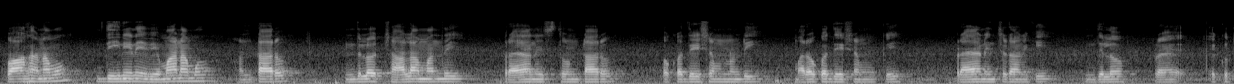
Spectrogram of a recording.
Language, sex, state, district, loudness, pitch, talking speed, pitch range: Telugu, male, Andhra Pradesh, Srikakulam, -19 LUFS, 120 Hz, 85 wpm, 120-130 Hz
